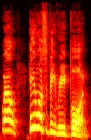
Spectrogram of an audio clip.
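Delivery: usual speaking voice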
